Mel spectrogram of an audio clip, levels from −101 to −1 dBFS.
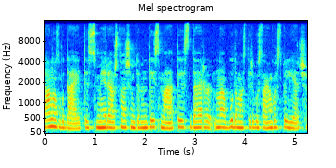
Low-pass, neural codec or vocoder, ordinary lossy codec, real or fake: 14.4 kHz; none; AAC, 48 kbps; real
